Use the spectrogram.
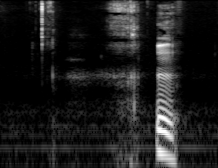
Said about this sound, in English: Having said that, wait a minute, let me get a sip of this coffee.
